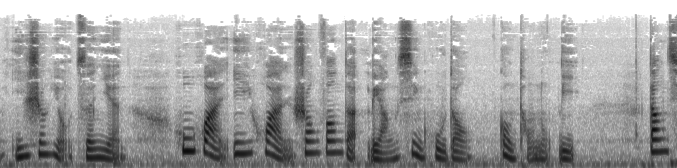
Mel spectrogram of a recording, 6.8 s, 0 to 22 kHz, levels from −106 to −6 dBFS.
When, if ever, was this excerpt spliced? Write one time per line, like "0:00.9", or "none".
none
